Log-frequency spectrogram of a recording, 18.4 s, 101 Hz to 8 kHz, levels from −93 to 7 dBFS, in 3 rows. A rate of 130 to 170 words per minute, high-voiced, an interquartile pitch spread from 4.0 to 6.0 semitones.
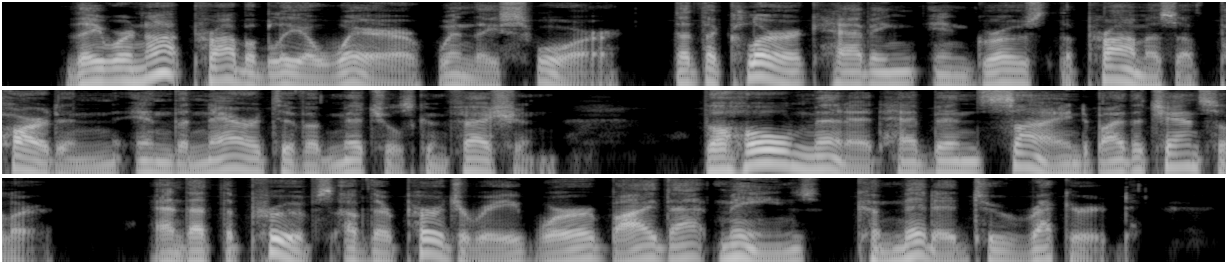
No: average, 150 wpm; low, 100 Hz; wide, 5.6 semitones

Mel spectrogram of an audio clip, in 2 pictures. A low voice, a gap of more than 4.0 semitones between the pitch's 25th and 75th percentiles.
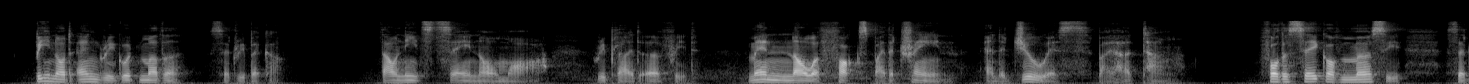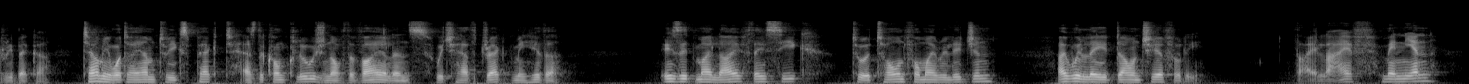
Yes: low, 110 Hz; average, 4.6 semitones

